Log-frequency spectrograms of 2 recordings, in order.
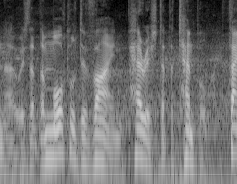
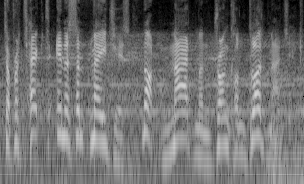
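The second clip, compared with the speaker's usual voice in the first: angry shout; 7 semitones higher than usual. Acted. Hawke shouting at the Warden in anger. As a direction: shout it back in fury.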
